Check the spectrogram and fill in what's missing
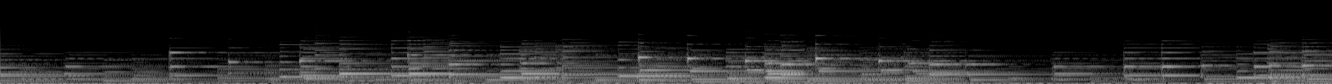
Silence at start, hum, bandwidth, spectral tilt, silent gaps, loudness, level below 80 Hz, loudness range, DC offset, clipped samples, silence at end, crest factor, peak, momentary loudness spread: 0 s; none; 5.4 kHz; -10 dB/octave; none; -33 LUFS; -48 dBFS; 6 LU; under 0.1%; under 0.1%; 0 s; 18 dB; -14 dBFS; 12 LU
